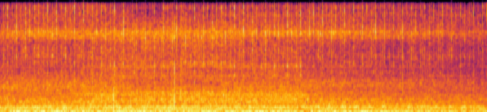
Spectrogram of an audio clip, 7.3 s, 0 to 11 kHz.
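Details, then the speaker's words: 2011-2019 Ford Explorer 3.5L Ti-VCT after engine and transmission reinstallation, idling about five minutes with no drips; may need relearning. Even, settled idle with steady hum, no ticking or knocking; normal idle. "I've just been letting it run for about five minutes and no drips or anything and I'm sure it's gonna have to do some relearning or something but it's idling and sounding really good"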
